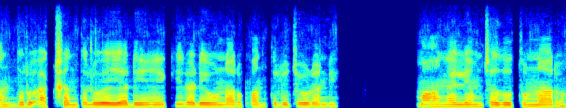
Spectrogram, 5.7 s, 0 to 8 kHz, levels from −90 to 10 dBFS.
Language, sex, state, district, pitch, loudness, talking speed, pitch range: Telugu, male, Telangana, Karimnagar, 140 Hz, -17 LUFS, 85 wpm, 140-145 Hz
